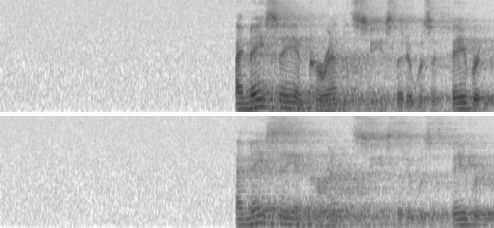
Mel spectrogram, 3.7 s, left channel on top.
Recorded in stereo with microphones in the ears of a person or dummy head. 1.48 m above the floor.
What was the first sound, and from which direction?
A man speaking, 60° left (ahead or behind).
